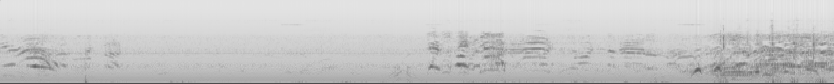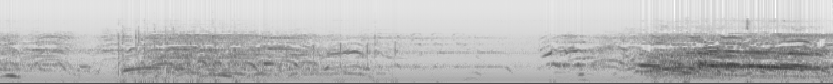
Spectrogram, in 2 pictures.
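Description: Young women shout to each other on an open field, heard from a distance.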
